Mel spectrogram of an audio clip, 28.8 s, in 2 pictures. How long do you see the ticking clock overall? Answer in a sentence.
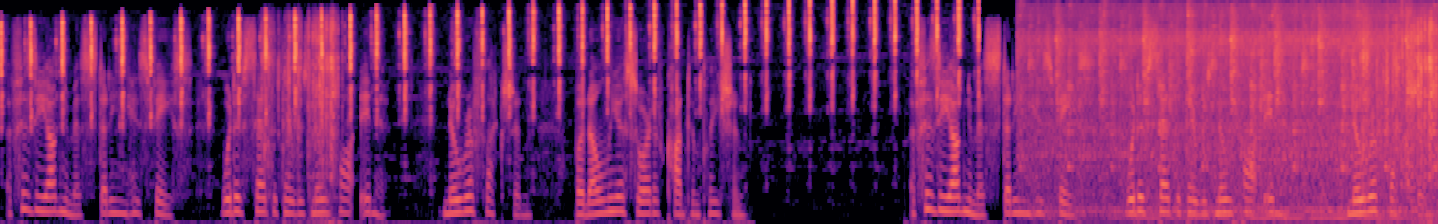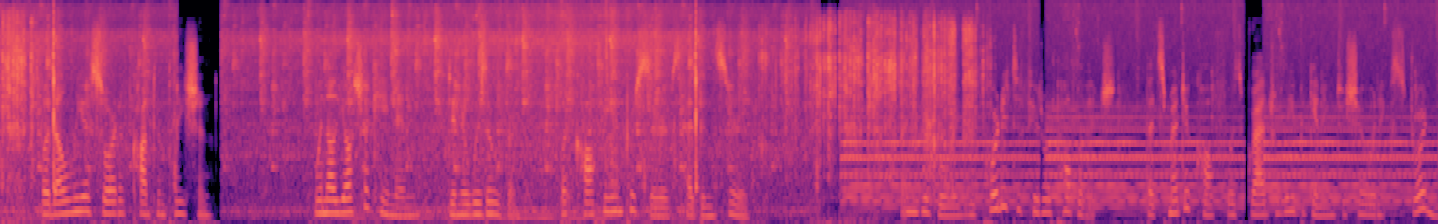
You can hear the ticking clock for 29 seconds altogether.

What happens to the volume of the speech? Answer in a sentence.
The loudness of the speech goes up, then down.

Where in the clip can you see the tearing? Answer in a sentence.
You can hear the tearing from 2.6 to 3.5 s, from 13.6 to 14.8 s and from 21.9 to 24.3 s.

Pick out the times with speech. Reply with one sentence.
You can hear the speech from 0.1 to 7.5 s, from 9.1 to 16.6 s, from 17.4 to 22.0 s and from 23.4 to 28.7 s.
